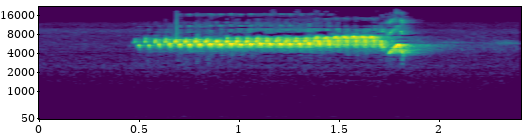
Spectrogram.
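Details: Northern Parula song, a spring-migration warbler: a fast, high buzzy trill of closely run-together notes climbing steadily for over a second and snapping off in a sharp, very high chip-like note.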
